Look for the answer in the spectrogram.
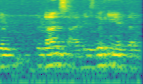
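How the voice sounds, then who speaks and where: An older man speaking on a conference panel, steady and flat in tone with little rise or fall. He talks in a measured way, pausing on fillers. The sound is very echoey and distant, with background noise from the hall. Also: medium pitch. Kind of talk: panel discussion answer. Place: wood-panelled hall, large indoor room. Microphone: handheld mic, far camera. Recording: echoey hall from far off, noisy.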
